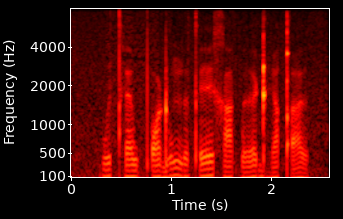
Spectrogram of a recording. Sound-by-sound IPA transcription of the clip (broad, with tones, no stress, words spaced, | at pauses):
kʷi˩˥tʰɛ˩˧˩w pʼɔ˩˧˩ɖu˧˥ŋɘ˩˧˩tʼeː˧˥ xa˩˧˩k͡pɘː˩˥ ɖʱe˩˥qʼɘ˩˧˩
